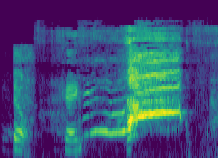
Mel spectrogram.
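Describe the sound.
A dog protests while its nails are trimmed: one short yelp, then a long, drawn-out, loud wailing scream that climbs higher in pitch before cutting off abruptly.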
